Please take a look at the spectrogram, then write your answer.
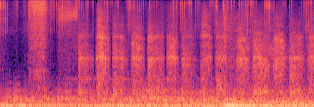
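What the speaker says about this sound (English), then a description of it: "it looks like Chica needs another dose of the chemi spray" A chemi spray canister hisses in bursts in the Five Nights at Freddy's game, with repeated short sprays and a broad steady wash of noise, loud and close.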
